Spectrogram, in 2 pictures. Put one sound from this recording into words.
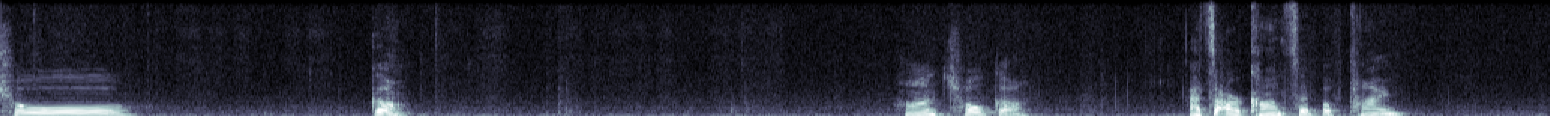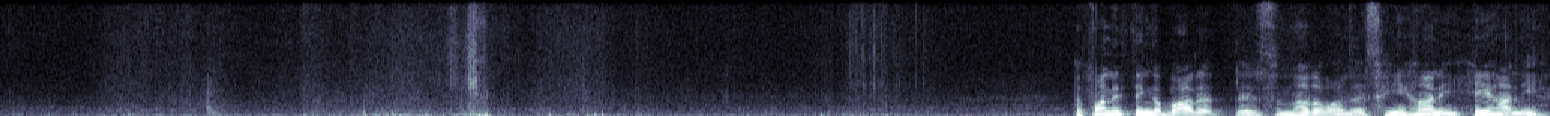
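An elderly woman speaks calmly, pausing between phrases.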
